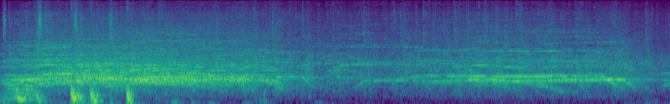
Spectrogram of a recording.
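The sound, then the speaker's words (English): A live audience claps and cheers loudly, with scattered whoops and shouts rising above the applause; the noise dips slightly midway, then swells again before trailing off. “Somewhere through a pool of horse's blood, Usador can hear your applause and he appreciates it.”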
